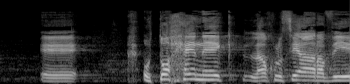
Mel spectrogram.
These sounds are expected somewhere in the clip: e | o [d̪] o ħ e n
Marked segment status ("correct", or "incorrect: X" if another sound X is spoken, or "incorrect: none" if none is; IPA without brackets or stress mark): incorrect: t̪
